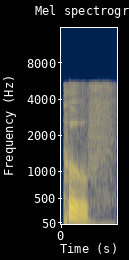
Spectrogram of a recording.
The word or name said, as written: poof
